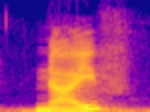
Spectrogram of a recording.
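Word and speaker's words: knife: है एग्जांपल्स है इसकी नाइफ अब नाइफ में के बोला नहीं जा रहा बट स्पेलिंग में हमें के एन आई एफ ई नाइफ पूरा लिखना है बट बोलने में हम लोग के नहीं बोलेंगे जस्ट नाइफ ही बोलेंगे ठीक है उसके बाद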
